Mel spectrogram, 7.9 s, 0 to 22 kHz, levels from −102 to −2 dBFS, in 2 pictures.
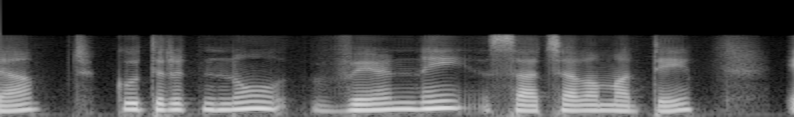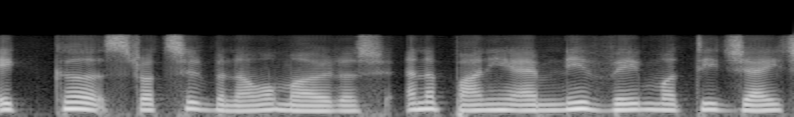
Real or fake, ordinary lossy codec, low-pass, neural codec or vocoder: fake; none; 7.2 kHz; codec, 16 kHz, 0.2 kbps, FocalCodec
